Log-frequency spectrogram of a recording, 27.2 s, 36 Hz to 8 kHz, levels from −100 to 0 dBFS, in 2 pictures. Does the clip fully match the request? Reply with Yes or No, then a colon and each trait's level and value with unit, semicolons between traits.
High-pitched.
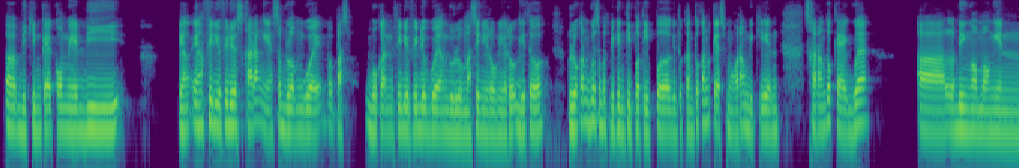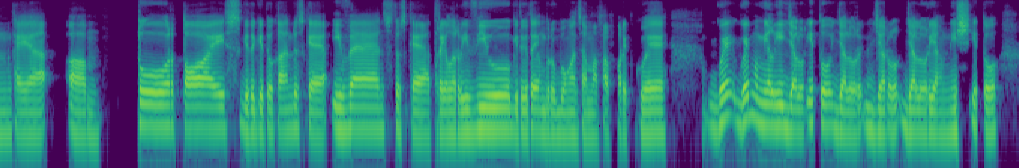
No: low, 125 Hz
